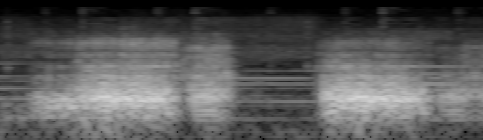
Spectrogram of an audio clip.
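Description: Leopard growling twice, each rough growl lasting about a second, over faint sustained musical tones.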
